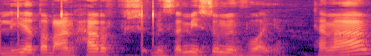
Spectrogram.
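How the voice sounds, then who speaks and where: A man's voice over noticeable background noise. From Palestine, Gaza; Palestine. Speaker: French teacher. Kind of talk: lecture. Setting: video call. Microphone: video call.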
